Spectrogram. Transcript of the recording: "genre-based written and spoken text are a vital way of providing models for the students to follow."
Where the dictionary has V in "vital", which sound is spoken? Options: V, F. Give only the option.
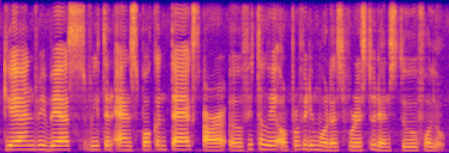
F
